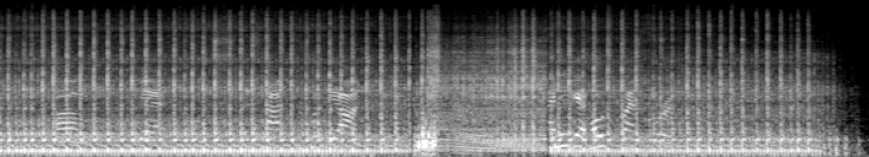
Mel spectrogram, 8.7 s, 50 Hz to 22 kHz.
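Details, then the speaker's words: 1992 Suzuki RM125 two-stroke after carburetor fix, started with choke off: crisp revs blip up and settle cleanly; running healthy, only a rattle from the loose muffler front needing hose clamps. "sighs guys to tell this thing's running great sounds great other than that rattle from the muffler I need to get hose clamps for that"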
